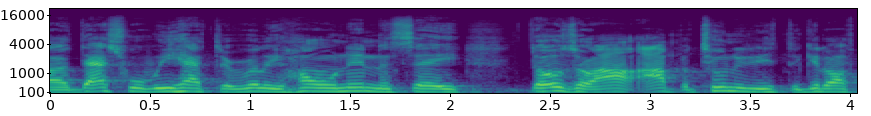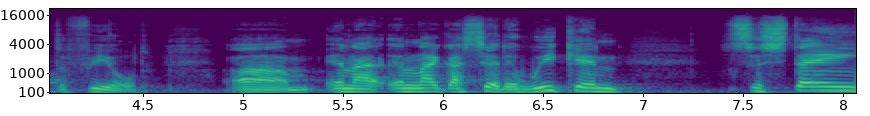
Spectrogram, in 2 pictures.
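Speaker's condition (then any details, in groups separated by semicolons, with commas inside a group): No condition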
